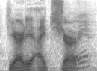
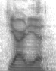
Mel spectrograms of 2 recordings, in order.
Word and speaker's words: giardia: is that right doctor no okay uh guardian giardia giardia something you should know about me is i can't pronounce anything correctly to save my life um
